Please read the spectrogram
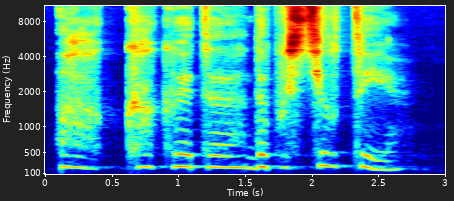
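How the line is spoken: Quiet question. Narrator (Russian): Негромко спросила она

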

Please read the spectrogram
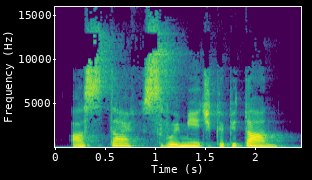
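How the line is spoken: Soft, gentle. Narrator (Russian): мягко сказал начальник экспедиции Карвер

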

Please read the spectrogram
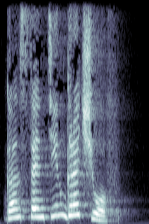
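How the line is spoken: Loud announcement. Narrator (Russian): дежурная громко назвала

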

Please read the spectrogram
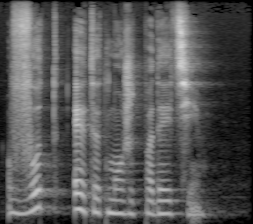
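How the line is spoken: Plain. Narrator (Russian): сказал Филипп

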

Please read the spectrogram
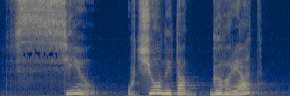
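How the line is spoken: Trembling question. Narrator (Russian): спросил Павел дрогнувшим голосом

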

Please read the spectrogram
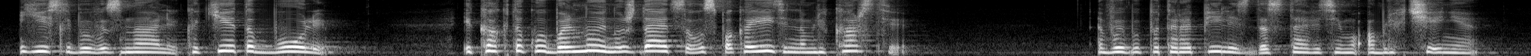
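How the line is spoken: Sad. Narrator (Russian): он так грустно посмотрел на нас и сказал

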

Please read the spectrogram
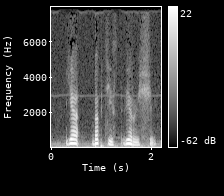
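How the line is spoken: Calm, bold reply. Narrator (Russian): ответил Лёва спокойно и смело

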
